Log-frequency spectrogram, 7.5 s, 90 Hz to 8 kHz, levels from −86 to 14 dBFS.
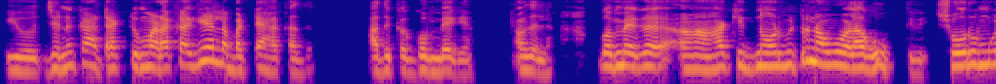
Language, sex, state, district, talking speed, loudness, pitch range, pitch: Kannada, female, Karnataka, Bellary, 145 wpm, -17 LUFS, 195-245 Hz, 225 Hz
